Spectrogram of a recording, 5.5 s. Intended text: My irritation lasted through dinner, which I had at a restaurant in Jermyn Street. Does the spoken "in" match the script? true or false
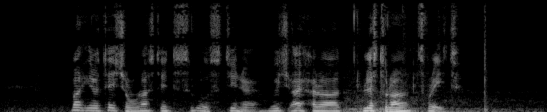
false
